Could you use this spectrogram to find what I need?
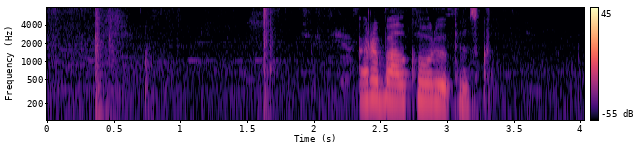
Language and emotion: Russian, neutral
